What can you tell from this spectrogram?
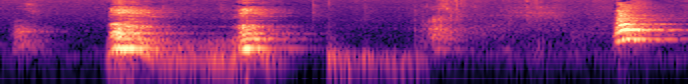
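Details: Dobermann barking in a funny compilation: loud harsh barks in short bursts, two strong ones close together, a quieter rough bark, then another sharp bark after a pause.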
